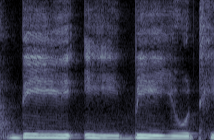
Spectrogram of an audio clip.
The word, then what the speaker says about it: debut: D E B U T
